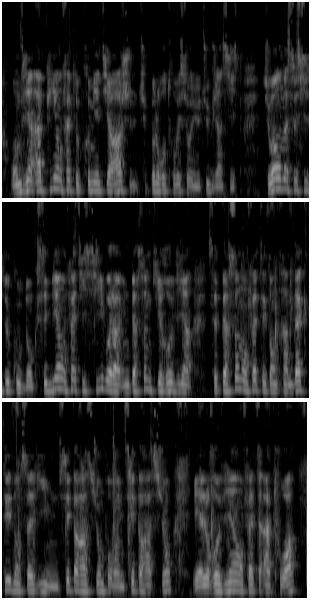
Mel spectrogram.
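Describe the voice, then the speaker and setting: A man with a fairly high pitch talks in a somewhat breathy voice of dark, mellow tone, his intonation fairly even. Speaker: tarot reader. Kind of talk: tarot reading video. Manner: fast; halting, repetitive.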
